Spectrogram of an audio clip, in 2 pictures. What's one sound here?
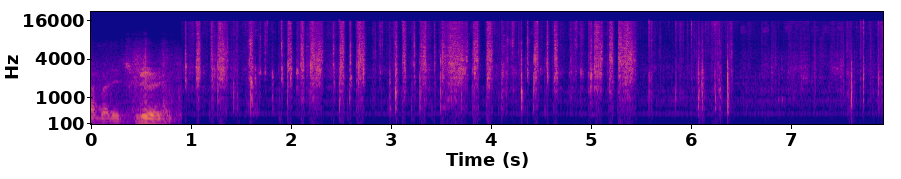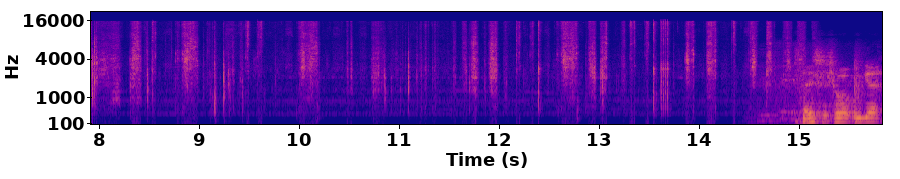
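A trowel scrapes and taps against a wall.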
